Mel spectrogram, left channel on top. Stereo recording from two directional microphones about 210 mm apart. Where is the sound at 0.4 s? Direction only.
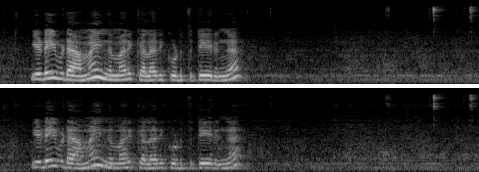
55° left (ahead or behind).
